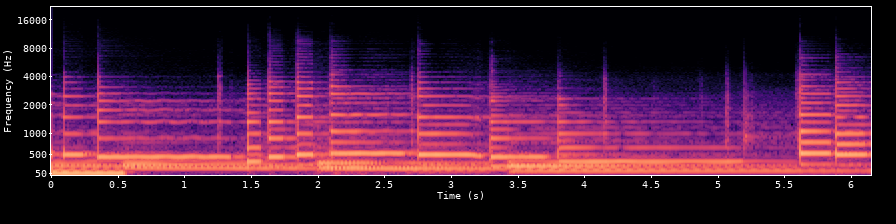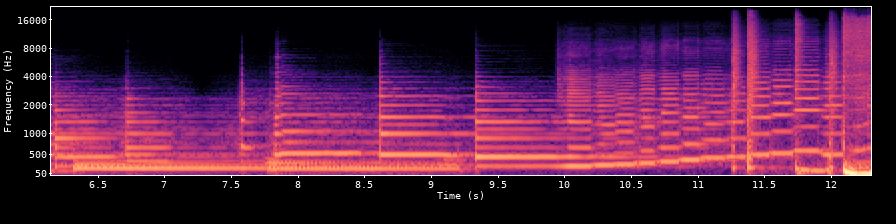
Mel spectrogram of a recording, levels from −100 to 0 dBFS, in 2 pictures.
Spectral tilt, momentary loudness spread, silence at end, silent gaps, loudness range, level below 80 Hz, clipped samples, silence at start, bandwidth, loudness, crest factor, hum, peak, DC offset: -6.5 dB/octave; 6 LU; 0 s; none; 2 LU; -24 dBFS; under 0.1%; 0 s; 17.5 kHz; -21 LUFS; 18 dB; none; -2 dBFS; under 0.1%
